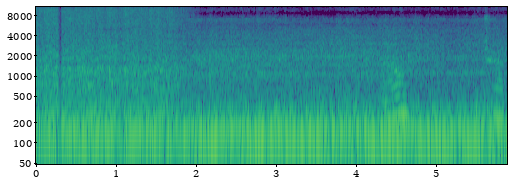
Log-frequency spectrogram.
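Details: New 18-degree small-block Chevy, first fire-up, after advancing distributor timing from about 22 degrees: smooth, steady low hum at idle with an even rhythm and no stumble or pinging; timing set well, engine healthy.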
